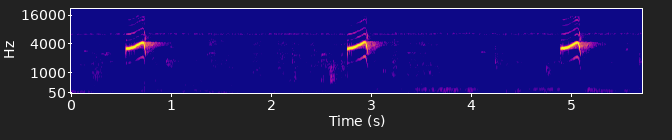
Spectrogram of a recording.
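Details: Calling sooty-headed bulbul, a lure to draw in the flock: three bright upslurred whistles about two seconds apart, clean and loud, with quiet gaps and a faint steady high hum in the background.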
